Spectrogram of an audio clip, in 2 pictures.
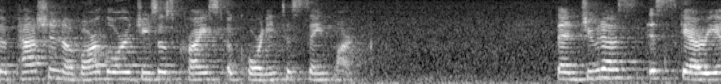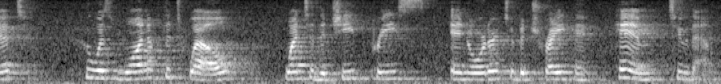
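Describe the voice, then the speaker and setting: A woman speaks in a high, flat monotone at a fairly slow pace, leaving long, frequent pauses. Noticeable background noise runs underneath. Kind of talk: scripture narration.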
